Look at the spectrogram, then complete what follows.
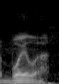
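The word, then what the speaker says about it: Beulah: I mean, Buela, how do you say that? – Yeah, Buela.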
